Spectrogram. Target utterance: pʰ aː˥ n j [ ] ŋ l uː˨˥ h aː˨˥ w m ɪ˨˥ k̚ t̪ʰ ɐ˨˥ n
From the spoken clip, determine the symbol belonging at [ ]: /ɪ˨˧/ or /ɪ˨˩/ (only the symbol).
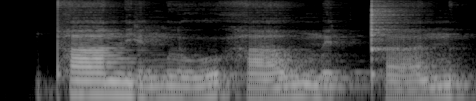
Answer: ɪ˨˧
